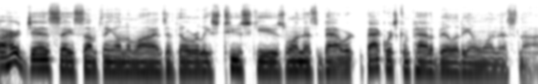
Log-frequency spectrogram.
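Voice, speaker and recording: A man talks in a very deep, low voice at a moderate pace, with fairly even intonation. He hardly pauses at all. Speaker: podcast guest. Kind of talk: casual banter.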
